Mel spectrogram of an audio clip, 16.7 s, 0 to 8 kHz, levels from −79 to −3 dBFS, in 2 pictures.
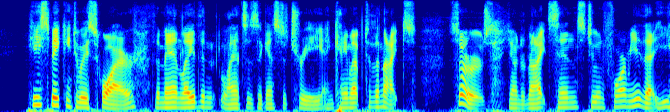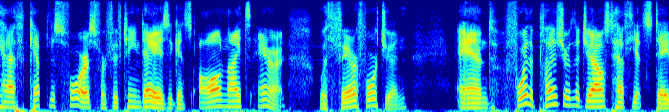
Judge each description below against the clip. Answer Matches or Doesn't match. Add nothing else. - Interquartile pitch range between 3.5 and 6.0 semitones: Matches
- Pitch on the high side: Doesn't match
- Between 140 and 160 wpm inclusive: Doesn't match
